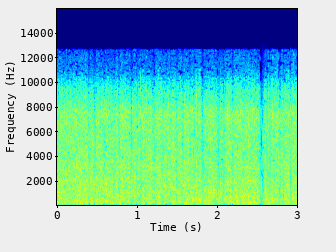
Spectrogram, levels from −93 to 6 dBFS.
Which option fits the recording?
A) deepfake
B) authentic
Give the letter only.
B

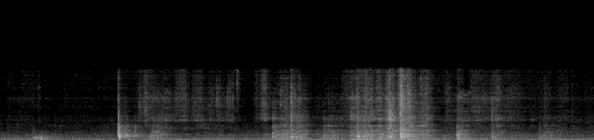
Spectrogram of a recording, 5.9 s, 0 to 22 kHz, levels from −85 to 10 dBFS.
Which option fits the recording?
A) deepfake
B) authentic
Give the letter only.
A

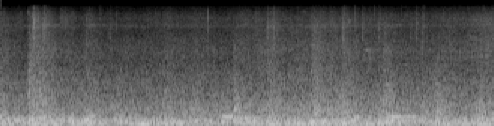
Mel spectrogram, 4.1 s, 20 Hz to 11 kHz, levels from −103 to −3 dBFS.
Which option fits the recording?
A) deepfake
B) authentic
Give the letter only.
B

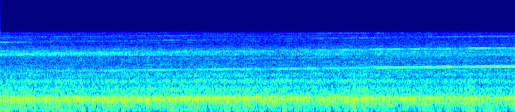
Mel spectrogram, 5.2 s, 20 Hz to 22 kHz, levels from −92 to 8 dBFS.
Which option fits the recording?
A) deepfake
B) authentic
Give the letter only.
A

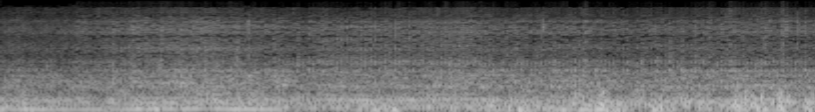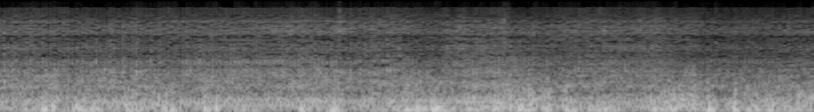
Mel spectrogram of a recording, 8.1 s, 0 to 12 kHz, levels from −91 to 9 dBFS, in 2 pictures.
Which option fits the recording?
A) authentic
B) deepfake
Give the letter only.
A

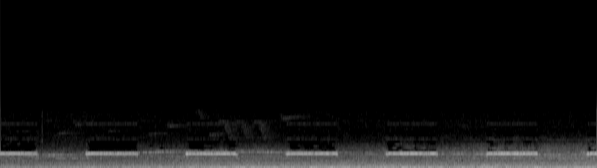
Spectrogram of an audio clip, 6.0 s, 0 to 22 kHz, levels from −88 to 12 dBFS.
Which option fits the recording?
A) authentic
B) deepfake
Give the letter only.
B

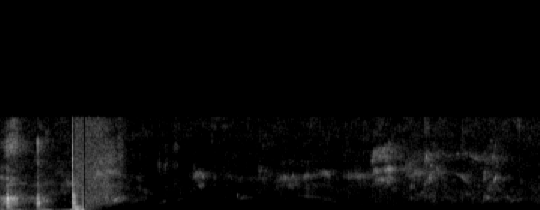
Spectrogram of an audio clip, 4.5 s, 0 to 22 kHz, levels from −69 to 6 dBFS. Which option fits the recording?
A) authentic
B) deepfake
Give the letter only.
A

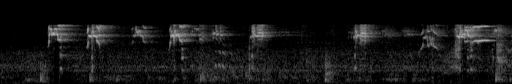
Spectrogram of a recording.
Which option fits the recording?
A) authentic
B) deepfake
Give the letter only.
A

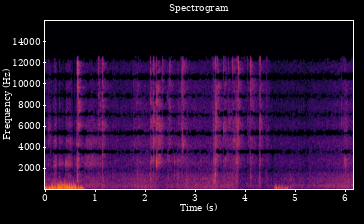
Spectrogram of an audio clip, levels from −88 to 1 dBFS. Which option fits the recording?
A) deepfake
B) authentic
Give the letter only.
B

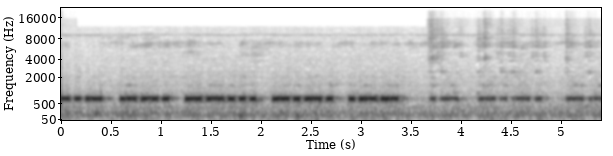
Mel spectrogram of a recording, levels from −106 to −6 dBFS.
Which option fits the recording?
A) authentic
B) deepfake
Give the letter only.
B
